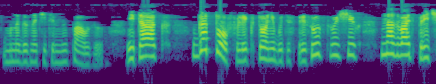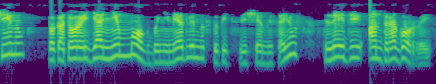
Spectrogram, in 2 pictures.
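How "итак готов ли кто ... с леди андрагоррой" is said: ceremonial challenge, raised and ringing; pompous proclamation. A narrator's reading. Prince asking guests for objections, pompous. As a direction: put it grandly to the crowd.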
